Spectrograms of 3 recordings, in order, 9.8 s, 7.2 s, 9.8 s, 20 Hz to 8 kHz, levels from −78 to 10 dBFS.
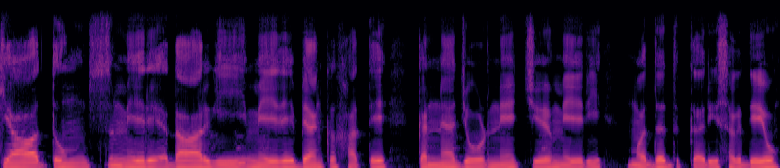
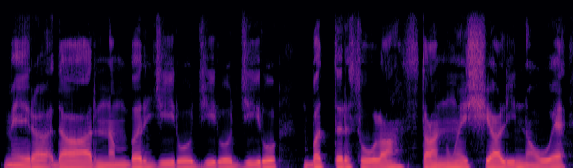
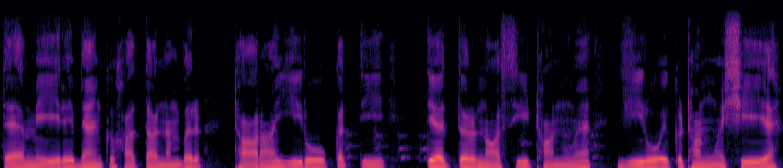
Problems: none marked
